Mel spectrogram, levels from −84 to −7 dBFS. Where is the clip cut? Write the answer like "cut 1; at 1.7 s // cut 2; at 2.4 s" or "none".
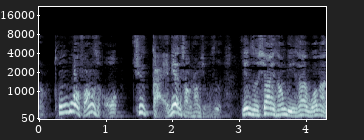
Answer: cut 1; at 2.9 s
